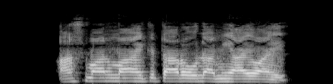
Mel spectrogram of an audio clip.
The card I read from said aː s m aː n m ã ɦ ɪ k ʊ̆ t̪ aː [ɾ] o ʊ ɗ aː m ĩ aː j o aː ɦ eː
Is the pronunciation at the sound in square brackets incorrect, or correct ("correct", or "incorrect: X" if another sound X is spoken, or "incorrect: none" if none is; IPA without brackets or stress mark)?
correct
